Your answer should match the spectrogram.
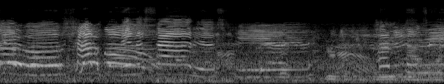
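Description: Young girls singing in high voices: short notes sliding up and down for the first couple of seconds, then longer held notes.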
